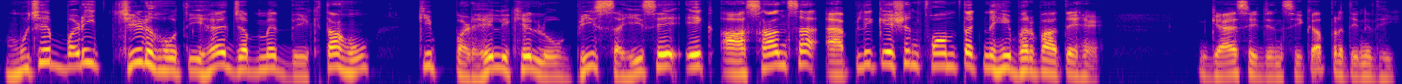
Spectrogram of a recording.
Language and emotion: Hindi, disgusted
